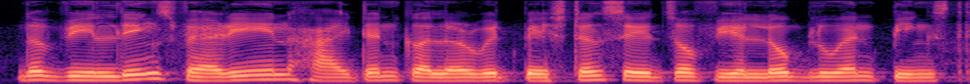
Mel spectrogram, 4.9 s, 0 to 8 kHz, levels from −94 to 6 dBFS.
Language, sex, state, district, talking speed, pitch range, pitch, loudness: English, male, Assam, Sonitpur, 185 wpm, 125-145 Hz, 135 Hz, -14 LUFS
